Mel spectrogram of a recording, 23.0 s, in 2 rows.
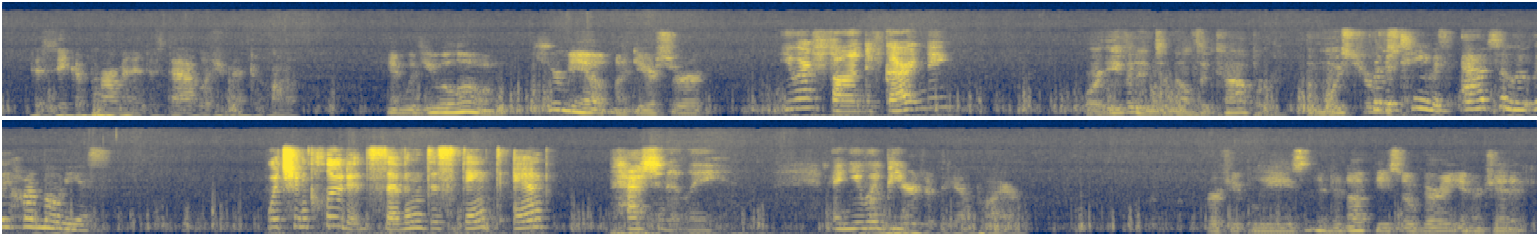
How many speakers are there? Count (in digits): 6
